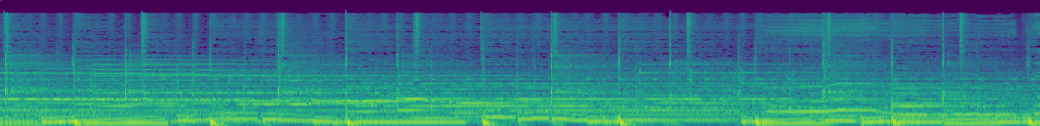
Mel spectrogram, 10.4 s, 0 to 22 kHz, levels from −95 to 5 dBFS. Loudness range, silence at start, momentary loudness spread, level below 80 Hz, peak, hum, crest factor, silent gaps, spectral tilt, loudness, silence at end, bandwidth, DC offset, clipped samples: 1 LU; 0 s; 4 LU; -20 dBFS; 0 dBFS; none; 14 dB; none; -6.5 dB/octave; -16 LUFS; 0 s; 15.5 kHz; under 0.1%; under 0.1%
